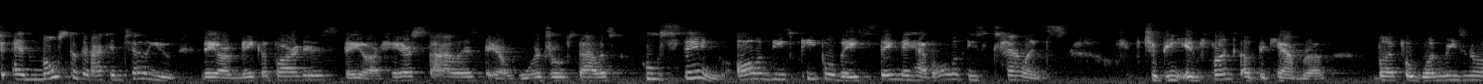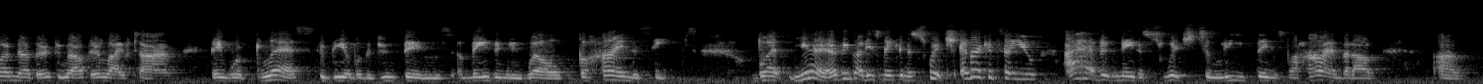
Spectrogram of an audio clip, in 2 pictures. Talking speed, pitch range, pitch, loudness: 170 wpm, 160-240 Hz, 190 Hz, -29 LUFS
